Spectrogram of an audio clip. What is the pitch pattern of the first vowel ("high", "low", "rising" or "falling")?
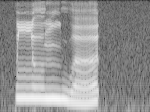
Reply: high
